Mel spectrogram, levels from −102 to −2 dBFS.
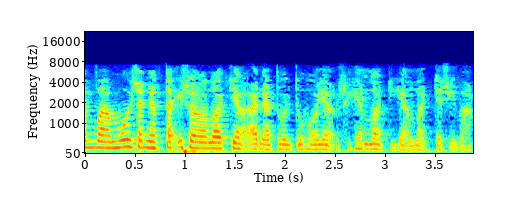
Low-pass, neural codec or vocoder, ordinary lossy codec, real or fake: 7.2 kHz; none; AAC, 24 kbps; real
